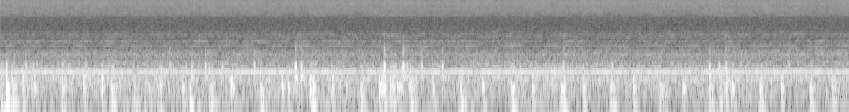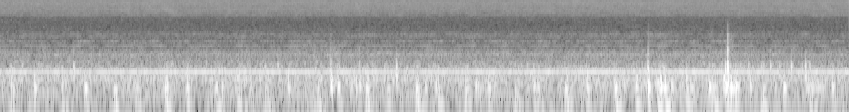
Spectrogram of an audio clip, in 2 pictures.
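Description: Low, pulsing heart sounds from an ultrasound Doppler, over a steady electronic hum.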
